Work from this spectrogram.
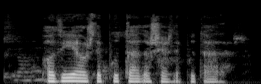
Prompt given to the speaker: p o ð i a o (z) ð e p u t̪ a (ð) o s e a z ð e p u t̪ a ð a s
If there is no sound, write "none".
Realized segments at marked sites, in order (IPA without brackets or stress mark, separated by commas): z, ð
